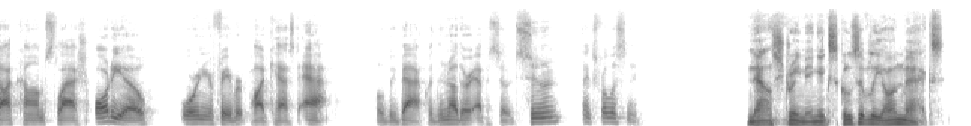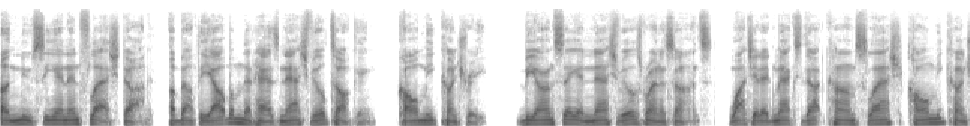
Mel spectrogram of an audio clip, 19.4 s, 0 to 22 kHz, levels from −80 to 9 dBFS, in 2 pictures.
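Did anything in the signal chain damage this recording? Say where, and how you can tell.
No, nothing in this speech recording stood out on listening as damage from any stage of the signal chain.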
